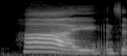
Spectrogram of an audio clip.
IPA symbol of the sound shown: aɪ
